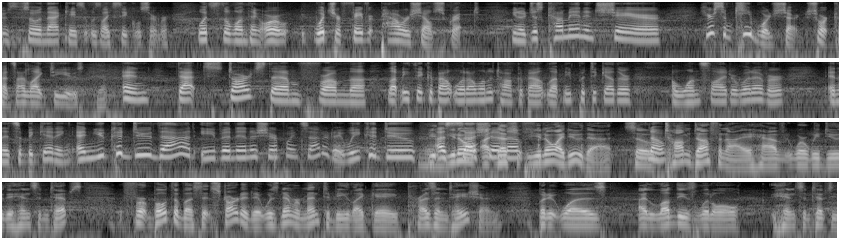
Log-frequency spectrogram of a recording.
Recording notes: This recording was following an "unconference" breakout at Microsoft Ignite on the topic of community building. Recorded in November 2019 from Microsoft Ignite (#MSIgnite) Podcast Center.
